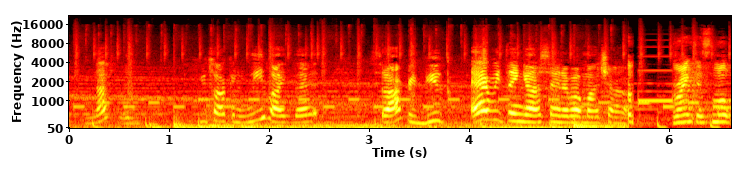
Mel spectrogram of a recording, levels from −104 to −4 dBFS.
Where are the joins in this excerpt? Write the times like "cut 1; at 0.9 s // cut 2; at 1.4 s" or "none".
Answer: cut 1; at 5.6 s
